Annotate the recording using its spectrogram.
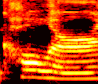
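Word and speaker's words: choler: And then the collar, because it sounds like it, and that would make you a slave if you were wearing a collar. And it is in color, the one that's spelled C-H-O-L-E-R means anger.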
